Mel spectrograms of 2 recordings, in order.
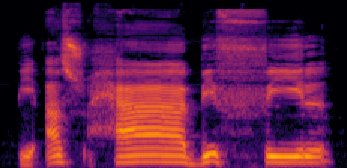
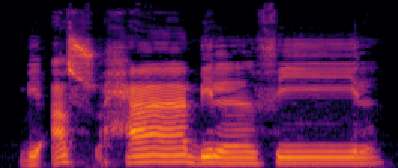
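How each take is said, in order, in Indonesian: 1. Bunyi L melebur menjadi F ganda. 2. Bunyi L dibaca jelas sebelum F. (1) "tidak boleh dibaca bi ashabif fil. Bif salah" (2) "bukan bif tapi bil"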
